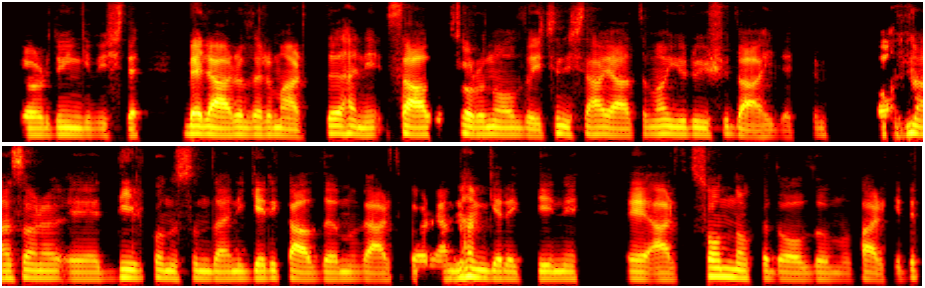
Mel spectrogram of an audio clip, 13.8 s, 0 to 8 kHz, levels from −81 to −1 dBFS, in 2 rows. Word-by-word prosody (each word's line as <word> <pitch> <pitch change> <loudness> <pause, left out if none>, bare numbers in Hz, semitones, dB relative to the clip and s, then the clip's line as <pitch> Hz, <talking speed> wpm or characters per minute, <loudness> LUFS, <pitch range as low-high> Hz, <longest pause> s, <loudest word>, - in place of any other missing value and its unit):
gördüğün 105 +1 0
gibi, 100 0 -7
işte, - - -3 0.3
bel 115 -3 +8
ağrılarım 105 0 +1
arttı, 100 +6 +1
hani, 105 -3 -1
sağlık 105 0 +4
sorunu 110 -3 +1
olduğu 105 -1 -2
için 95 +6 -2
işte 110 - -3
hayatıma 110 +1 +1
yürüyüşü 110 0 -2
dâhil 85 +2 0
ettim. 105 0 -16 0.3
Ondan 110 +1 0
sonra, 110 -1 -1
eee, 105 0 -5
dil 120 -2 +1
konusunda, 110 -2 -3
hani, 105 0 -2
geri 115 +1 0
kaldığımı 100 +1 0
ve - - 0
artık 95 -1 -4
öğrenmem 110 +5 +1
gerektiğini, 110 0 -2 0.4
eee, 105 -1 +4
artık 95 -1 -2
son 140 -2 +3
noktada 115 -2 -2
olduğumu 95 -1 -5
fark - - -2
edip - - -8
105 Hz, 150 wpm, -24 LUFS, 100-115 Hz, 0.4 s, bel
